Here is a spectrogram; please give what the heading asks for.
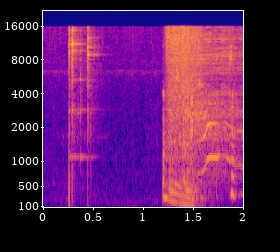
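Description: Two quick, light clinks of drinking glasses raised in a toast by a microphone are followed by a much louder, harsher clash of glasses, ringing and rattling for nearly a second.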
